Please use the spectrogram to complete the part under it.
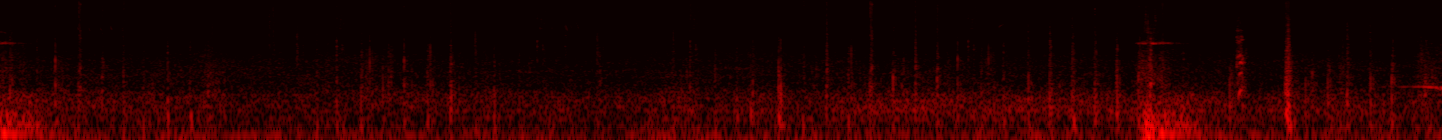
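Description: Footsteps crunch steadily on grass and gravel.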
